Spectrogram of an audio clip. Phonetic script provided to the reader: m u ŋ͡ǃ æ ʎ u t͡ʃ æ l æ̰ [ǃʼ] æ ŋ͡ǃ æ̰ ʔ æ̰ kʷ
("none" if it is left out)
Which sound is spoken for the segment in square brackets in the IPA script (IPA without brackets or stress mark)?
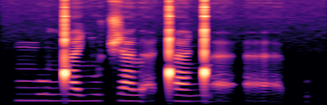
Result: ǃ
